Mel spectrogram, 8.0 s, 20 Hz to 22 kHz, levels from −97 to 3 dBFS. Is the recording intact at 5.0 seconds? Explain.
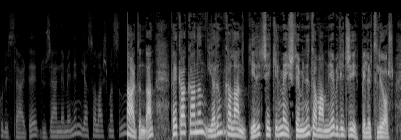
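Yes, the speech at 5.0 seconds is intact, with no dropout, click or other fault.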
